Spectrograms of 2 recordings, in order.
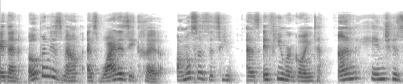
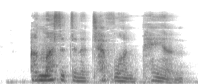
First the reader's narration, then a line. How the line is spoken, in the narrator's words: he whispered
